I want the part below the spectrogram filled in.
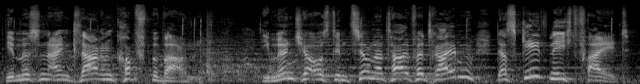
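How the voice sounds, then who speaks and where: Emphatic, high-pitched village headman. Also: very animated, normal speed, full character voice. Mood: firm, commanding. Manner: emphatic, declamatory. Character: male village headman, urging calm, firm authority. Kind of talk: German radio drama acting.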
